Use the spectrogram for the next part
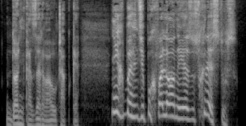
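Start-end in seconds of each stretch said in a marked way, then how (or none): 1.9-4.0 very high, loud pious greeting; hailing greeting. Acted. Boy doffs cap to soldiers, hailing them. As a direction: call the greeting out in a high boyish voice.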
